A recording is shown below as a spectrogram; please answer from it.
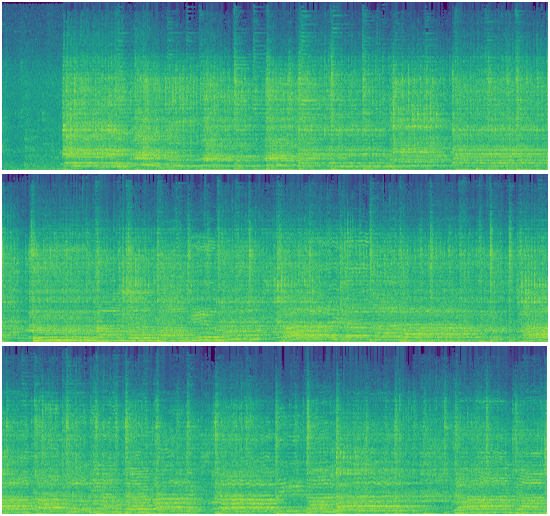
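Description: A hymn sung by three women at microphones with a choir, accompanied by an angklung ensemble and a steady bass. The music starts about a second in.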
